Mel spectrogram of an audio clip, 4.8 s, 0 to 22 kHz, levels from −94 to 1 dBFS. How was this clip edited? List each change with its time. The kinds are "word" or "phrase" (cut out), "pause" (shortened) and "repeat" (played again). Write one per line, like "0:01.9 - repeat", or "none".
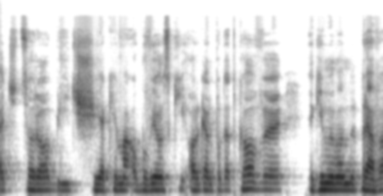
none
